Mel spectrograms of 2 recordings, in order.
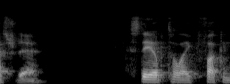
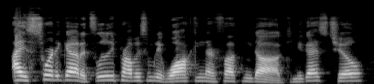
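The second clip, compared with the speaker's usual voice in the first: louder, higher, fast pleading; fed up, telling them to chill; exasperated; 8 semitones higher, 9 dB louder, faster than usual. Real, not acted. Scolding the dogs over a passerby, loud exasperated.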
